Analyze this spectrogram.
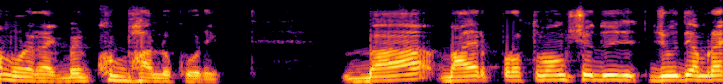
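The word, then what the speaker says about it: باء: তাহলে এই হরফটার নাম হচ্ছে বা। বা এর মাখারাজ হচ্ছে ঠোঁটের ভেতরের অংশ যুক্ত করে।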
